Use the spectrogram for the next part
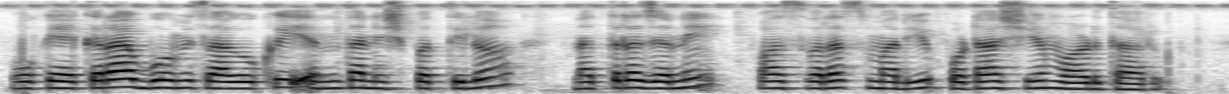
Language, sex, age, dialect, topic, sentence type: Telugu, female, 18-24, Southern, agriculture, question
